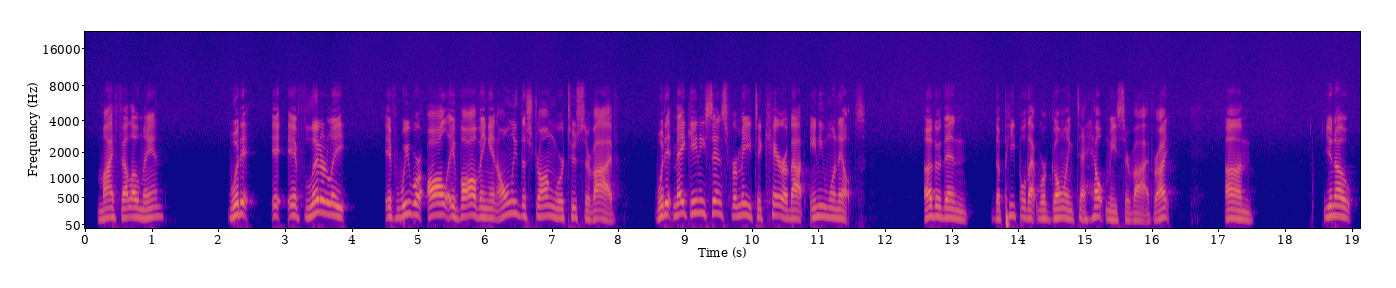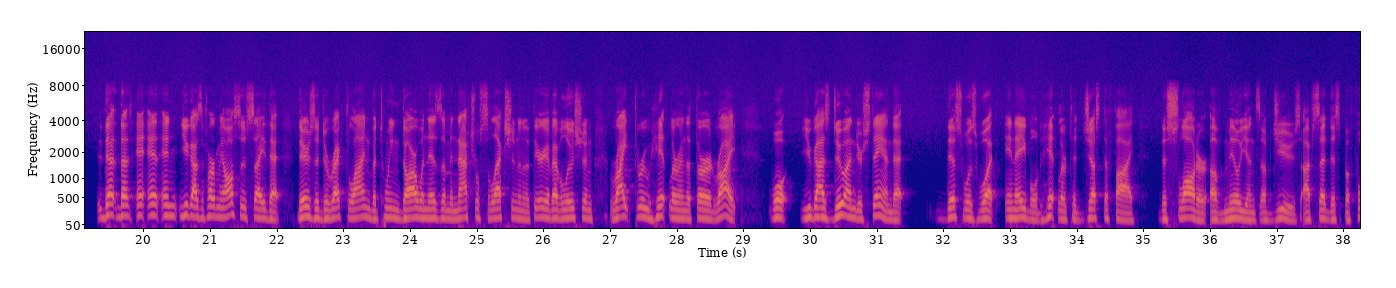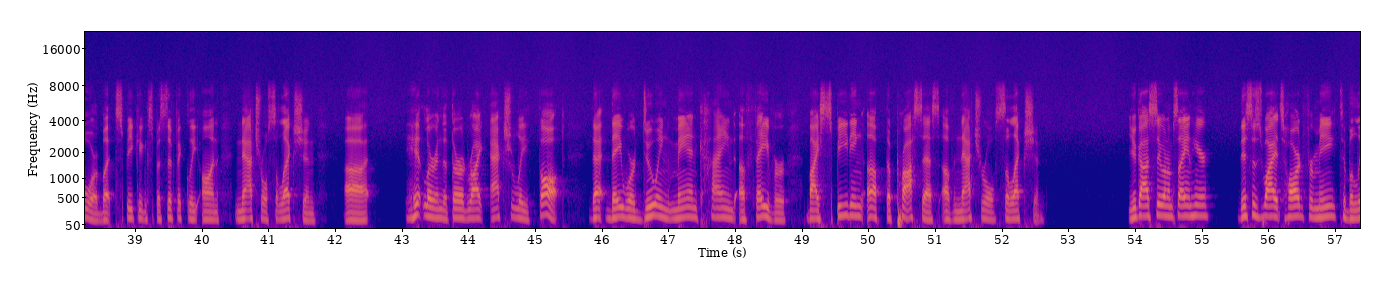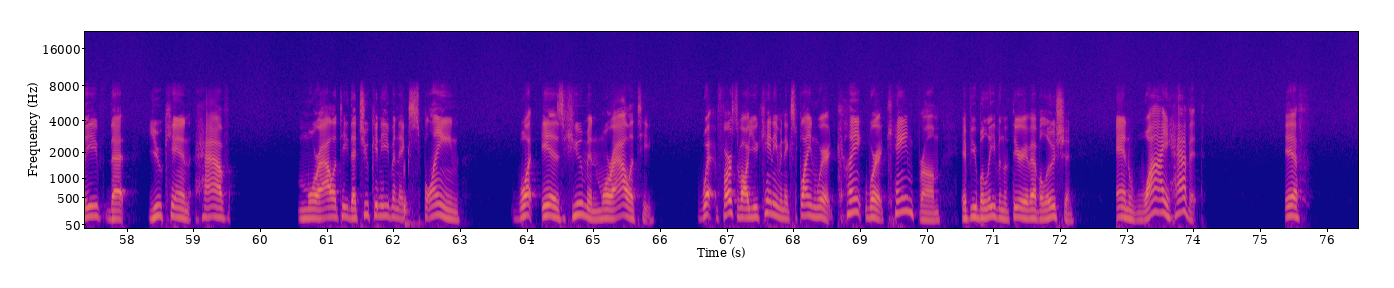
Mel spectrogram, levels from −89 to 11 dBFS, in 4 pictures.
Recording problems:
high frequencies cut off; noticeable; nothing above 8 kHz
hiss; faint; throughout; 25 dB below the speech

